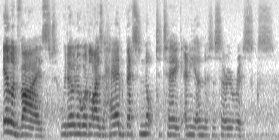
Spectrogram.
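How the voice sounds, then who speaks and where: A woman's voice: mid-range voice, steady tone, moderate pace, sharp tone, a little hiss or hum, close to an everyday voice, poor audio. A woman voicing a stern, cautious expedition officer with a clipped, formal, disapproving manner, in a story game. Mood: cautious disapproval.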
